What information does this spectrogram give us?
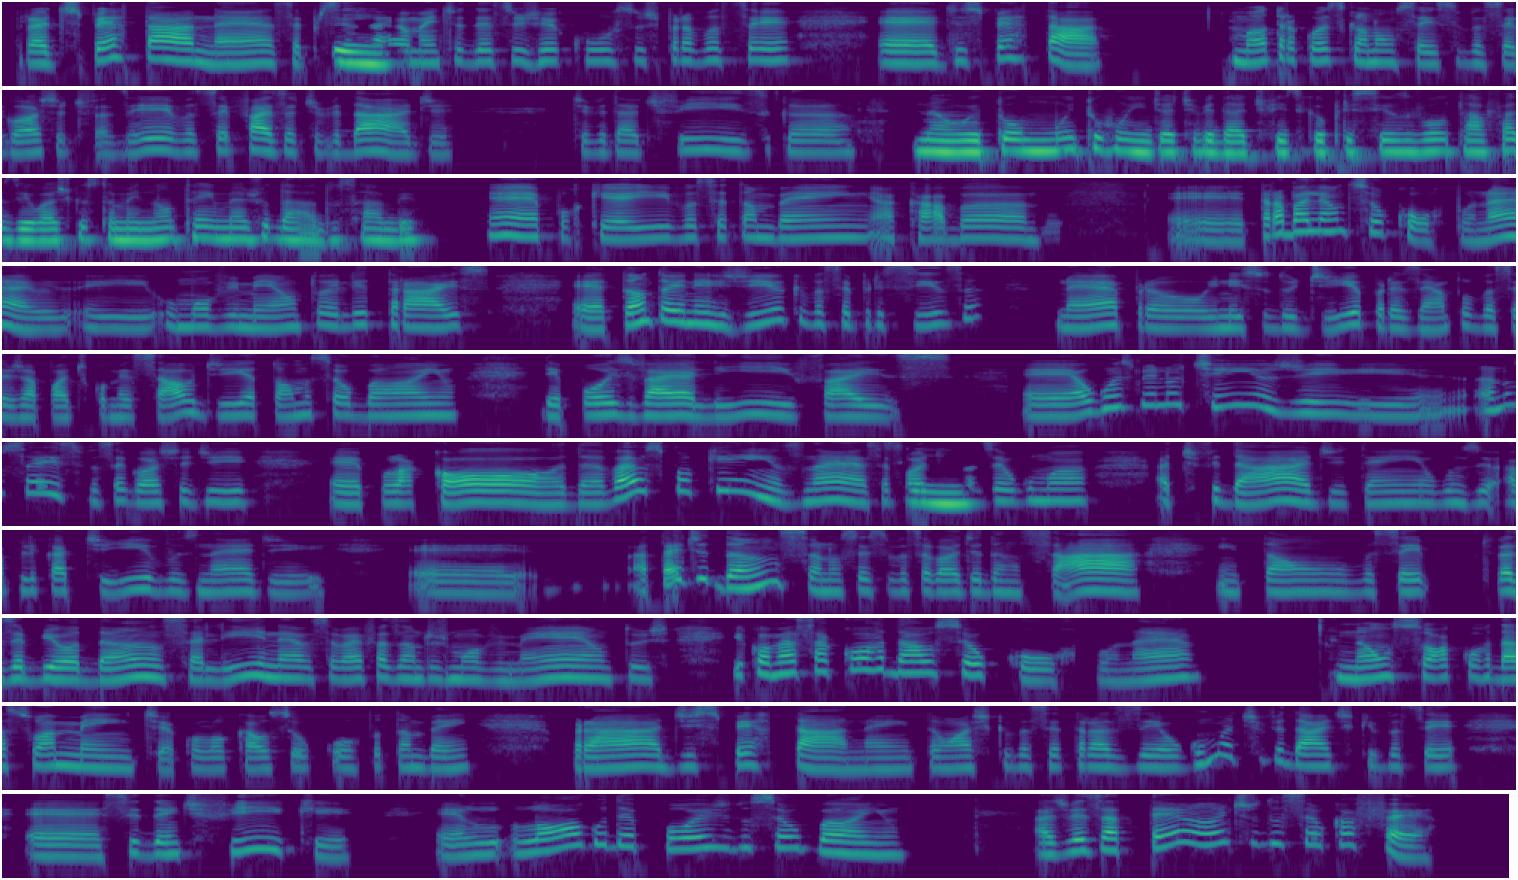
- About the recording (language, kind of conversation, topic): Portuguese, advice, Como posso melhorar os meus hábitos de sono e acordar mais disposto?
- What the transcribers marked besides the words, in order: other background noise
